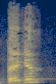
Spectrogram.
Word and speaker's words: Begin: And they wrote about him, Begin rhymes with Fagin.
